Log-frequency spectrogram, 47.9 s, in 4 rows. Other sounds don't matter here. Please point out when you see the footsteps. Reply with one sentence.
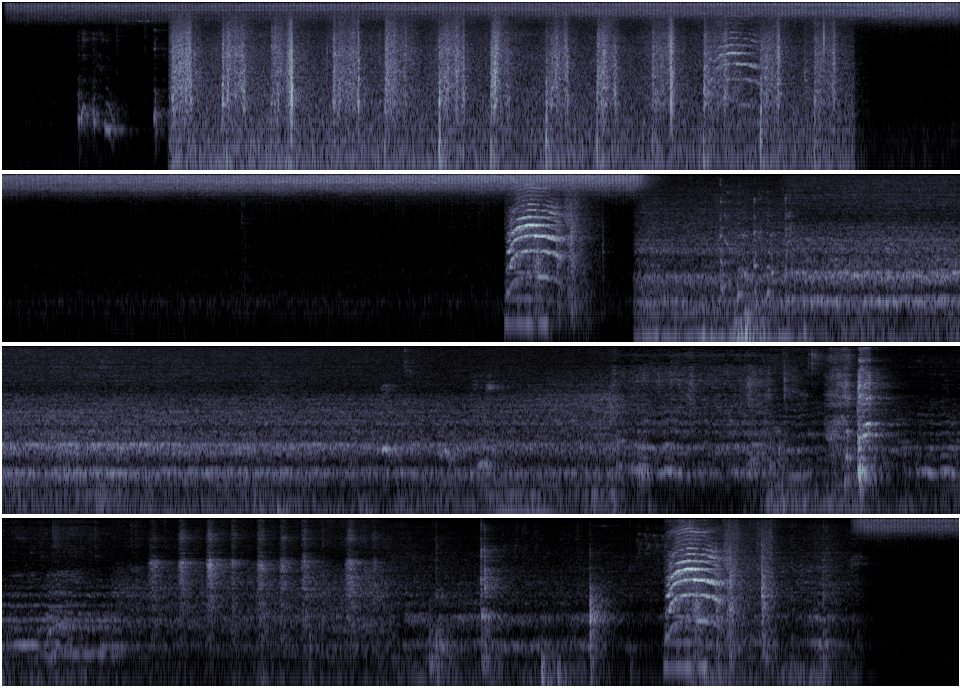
You can hear the footsteps from 2.0 to 10.7 s.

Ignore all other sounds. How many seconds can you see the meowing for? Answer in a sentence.
The meowing can be heard for 4 seconds in total.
